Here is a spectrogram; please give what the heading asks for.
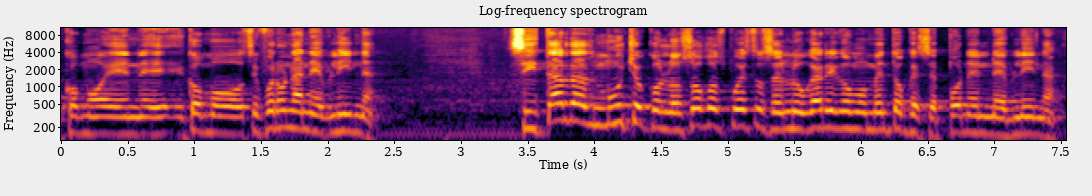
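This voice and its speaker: A man's voice: high-pitched, warm tone, slight background noise. A man with a Mexican accent, preaching as pastor. He talks in a folksy, colloquial way, calls out to his listeners as brothers and asks them questions. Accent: Mexican Spanish. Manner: folksy, colloquial preaching that slips into street slang; rhetorical questions, calls the congregation "hermano". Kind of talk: sermon.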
